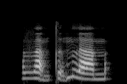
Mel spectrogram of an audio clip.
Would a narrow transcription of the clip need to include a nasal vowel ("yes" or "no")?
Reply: no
